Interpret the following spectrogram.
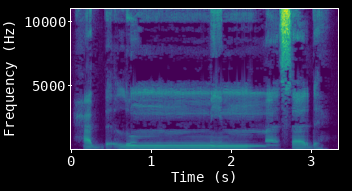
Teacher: Di sini mim ya, dan masuk idgham bigunah. Maka cara membaca tanwin yang ada di atas lam ini itu harus diidghamkan langsung ke huruf mim yang ada di depannya disertai dengan gunah atau dengan genung ya. Hablum mim masad.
